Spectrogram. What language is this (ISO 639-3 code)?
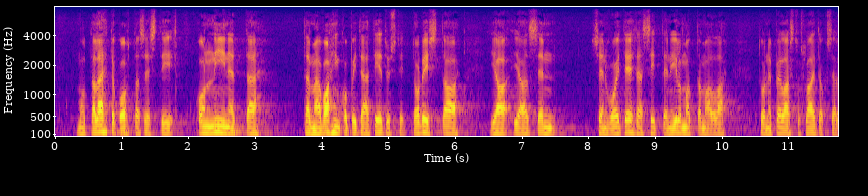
fin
